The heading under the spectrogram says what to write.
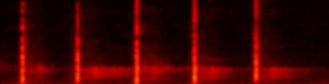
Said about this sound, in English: I'm clapping.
